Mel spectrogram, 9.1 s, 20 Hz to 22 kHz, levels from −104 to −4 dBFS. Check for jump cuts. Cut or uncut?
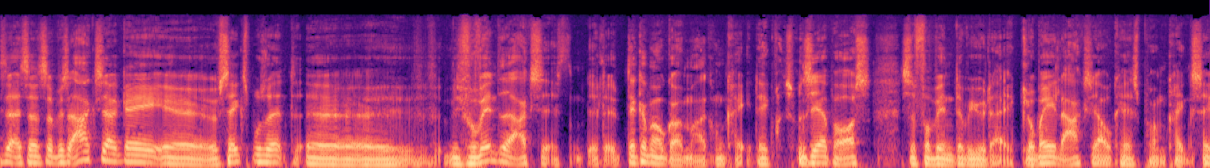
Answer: cut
